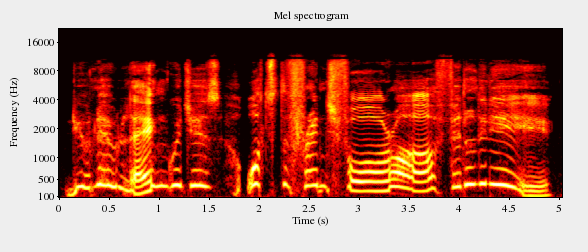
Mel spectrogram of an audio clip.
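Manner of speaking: high, loud, slow haughty queen; imperious Red Queen. Acted. Red Queen testing Alice on French, high and haughty. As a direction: quiz her grandly, drawing out fiddle-de-dee.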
